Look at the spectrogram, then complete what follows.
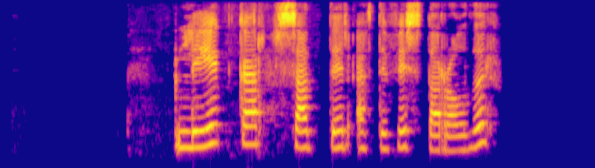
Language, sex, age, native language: Icelandic, female, 9, Icelandic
